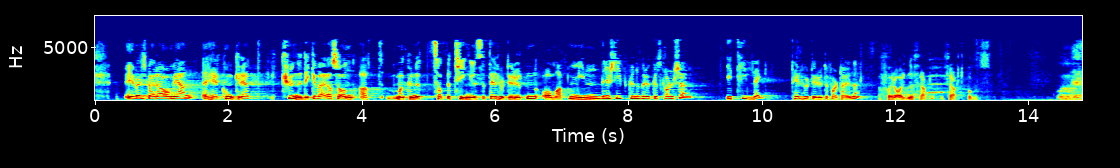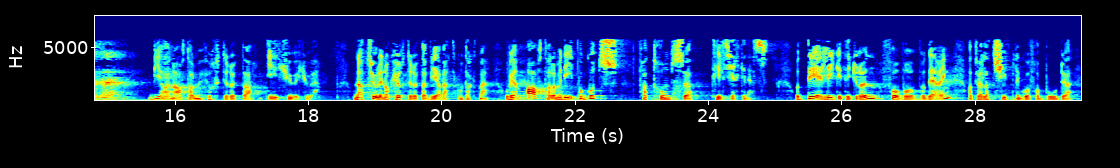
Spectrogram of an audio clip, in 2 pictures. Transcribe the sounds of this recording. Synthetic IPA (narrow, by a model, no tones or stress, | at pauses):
jæɪʋɪlspœɾɑɔmɪjɛnːɦeːlt̪̚kʰʊŋkɾeːt̪kʰʉnːəd̪ɛɪkːəʋæːɾəsɔnːɑt̪mɑnkʉnːəsɑt̪̚ːbət̪ʰɪŋːəlsət̪ɪlɦʉʈːɪɾʉːt̪n̩ɔmɑ̰t̪mɪnd̪ɾəʂiːpkʉnːəbɾʉːkəskʰɑnʂə | ɪt̪ʰɪlːɛɡt̪ʰɪlɦʉʈːɪɾʉːt̪əfɑːʈœʏənəfɔɾɔɾd̪nəfɾɑk̪fɾɑkt̪pʰɔɡʊt̪s | ʋɪhɑɾɛnɑːʋt̪ʰɑːləmɛhʉʁt̪ɪɾʉːt̪ɑʔɪçʉːə̰çʉ̰ːə̰ | ɔnɑt̪ʰʉːɾlɪnɔkːhʉɾt̪ɪɾʉːt̪ɑʋɪhɑɾʋæɾt̪ɪ̥kʊnt̪ʰɑkt̪mɛ̰ɔʋɪhɑɾɛnɑːʋt̪ʰɑːləmɛnd̪ɛpʰɔɡʊt̪s | fʁɑːt̪ʰɾʊmsøːt̪ʰɪlçɪɾkənḛːs | ɔd̪ɛlɪɡːət̪ɪlɡɾʉnːfɔɾʋoːʁʋʉʁd̪eːɾɪŋɑt̪ʋɪhɑɾlɑt̪ːʃiːpənəɡoːfɾɑbuːd̪ə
